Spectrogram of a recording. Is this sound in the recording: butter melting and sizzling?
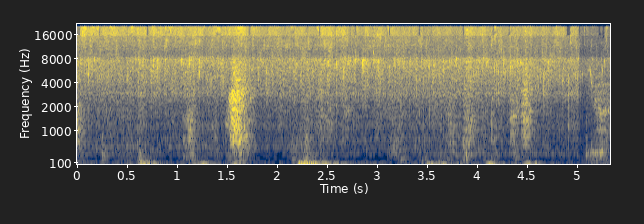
yes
